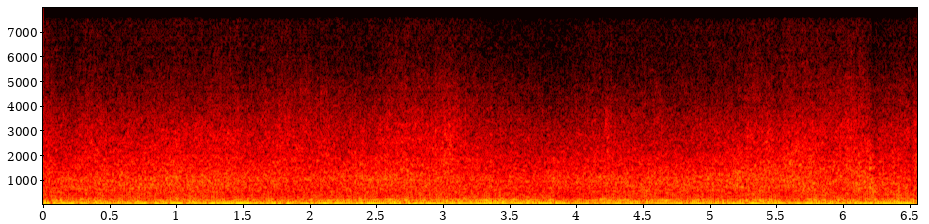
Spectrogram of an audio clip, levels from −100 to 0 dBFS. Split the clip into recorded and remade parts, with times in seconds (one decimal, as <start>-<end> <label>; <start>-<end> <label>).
0.0-6.6 remade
